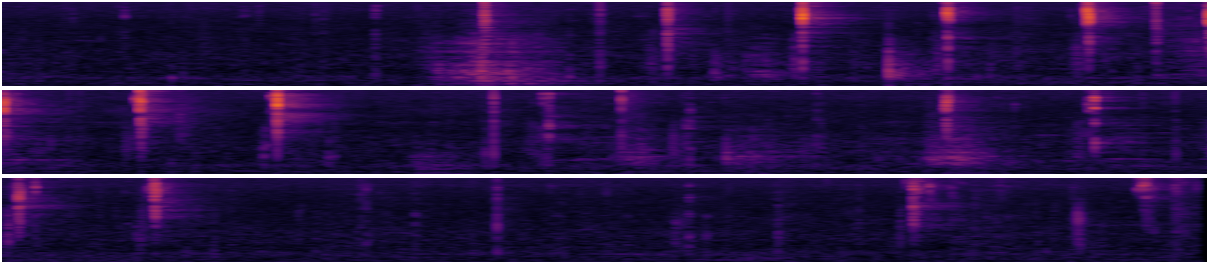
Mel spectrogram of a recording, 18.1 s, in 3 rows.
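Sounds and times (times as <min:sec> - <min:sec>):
chewing with wet mouth clicks: 0:03.0 - 0:07.8, 0:08.5 - 0:09.6, 0:10.8 - 0:13.2, 0:13.8 - 0:18.0.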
